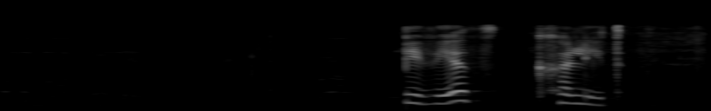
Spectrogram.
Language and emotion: Russian, neutral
